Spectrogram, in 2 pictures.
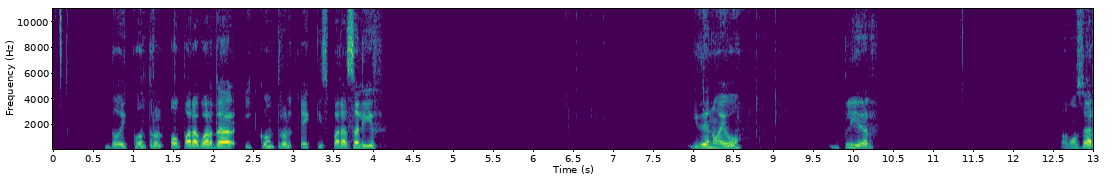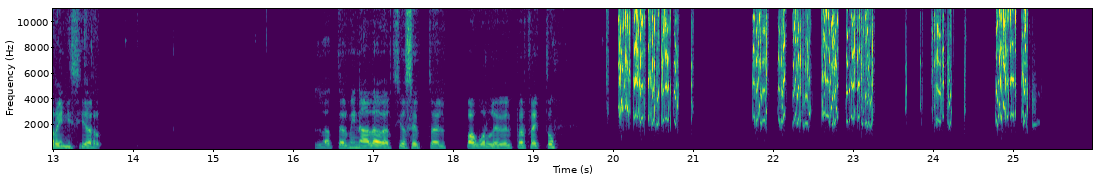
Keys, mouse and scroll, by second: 0.6 ctrl+o, 1.5 Return, 2.8 ctrl+x, 5.3 Up, 5.5 Up, 6.4 Down, 6.7 Down, 7.8-9.5 typing, 13.8 click, 15.5 click, 19.8 click, 20.7-24.6 typing, 24.5 click, 24.8 click, 24.9-25.3 scroll down 2, 25.3 scroll up 2, 25.5-25.9 scroll down 2.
